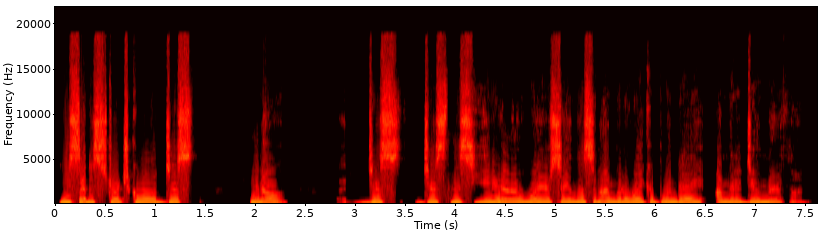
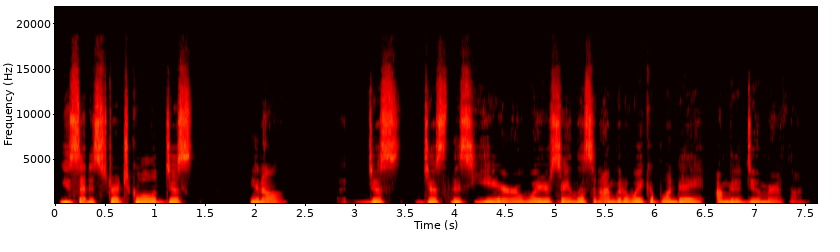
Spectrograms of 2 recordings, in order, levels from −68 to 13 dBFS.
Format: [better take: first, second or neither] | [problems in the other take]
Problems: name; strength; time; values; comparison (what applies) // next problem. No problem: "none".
second | distortion; heavy; 7 dB below the speech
